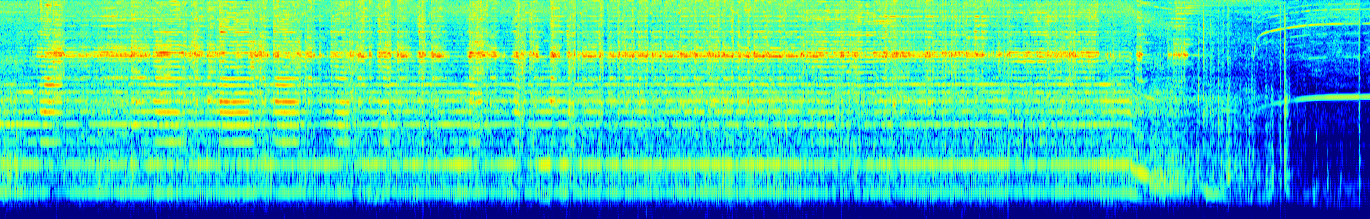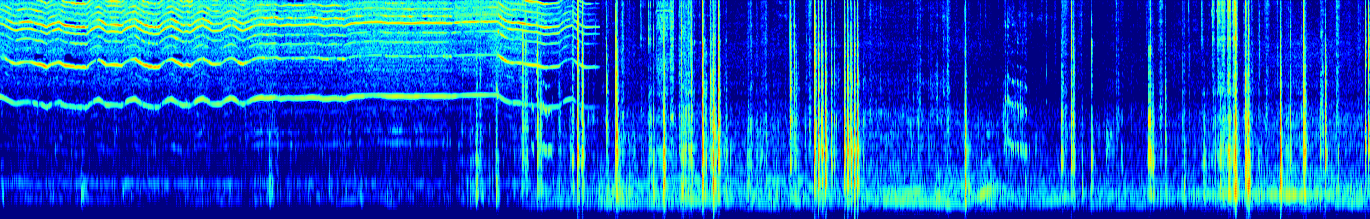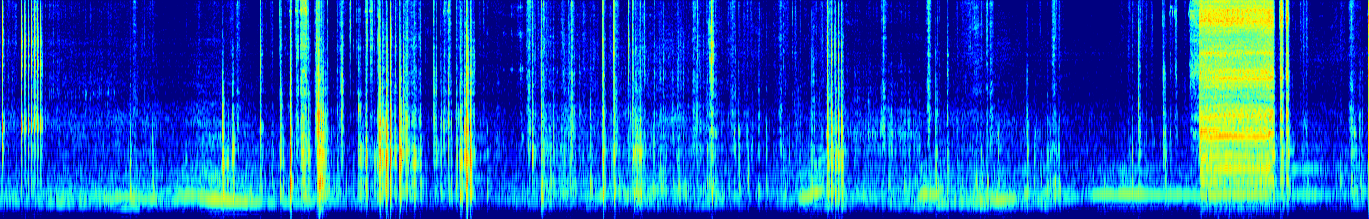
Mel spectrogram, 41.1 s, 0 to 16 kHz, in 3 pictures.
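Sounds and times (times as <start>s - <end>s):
table saw cutting board: 0.0s - 22.3s
power tool wavering whine: 0.0s - 23.4s, 37.7s - 41.0s.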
